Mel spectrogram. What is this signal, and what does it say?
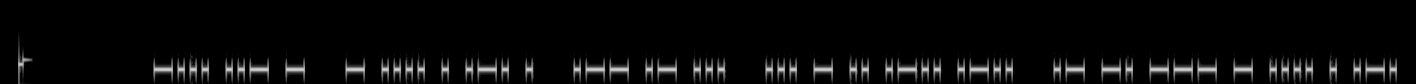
Morse code, heard as a keyed tone, about 20 wpm, 700 Hz. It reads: BUT THERE WAS STILL ANOTHER
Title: Sentences from Top 1000 Words - Review Part 2 - 20wpm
